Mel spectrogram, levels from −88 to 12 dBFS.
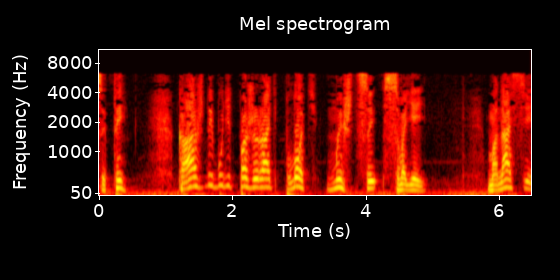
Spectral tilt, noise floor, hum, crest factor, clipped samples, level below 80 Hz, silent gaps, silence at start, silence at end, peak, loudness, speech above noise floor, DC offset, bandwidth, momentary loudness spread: -5 dB/octave; -43 dBFS; none; 16 dB; under 0.1%; -40 dBFS; none; 0 s; 0 s; -4 dBFS; -20 LUFS; 23 dB; under 0.1%; 6.6 kHz; 11 LU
